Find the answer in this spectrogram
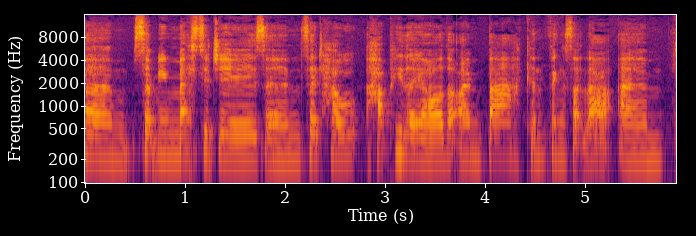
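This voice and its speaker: A woman's medium-pitched voice with a British accent, monotone and flat, fairly slow with hardly any pauses, over noticeable background noise. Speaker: YouTuber and university student. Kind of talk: tutorial.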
